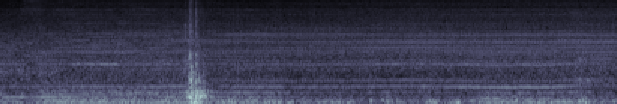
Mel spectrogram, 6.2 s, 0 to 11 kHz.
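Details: 2008 Honda Accord coupe, about 200,000 miles, idling: steady high whine with one brief clunk; power steering pump whine with fluid out, owner suspects the pump needs replacing.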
